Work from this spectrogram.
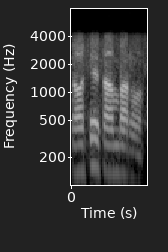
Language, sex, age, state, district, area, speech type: Malayalam, male, 30-45, Kerala, Thiruvananthapuram, rural, conversation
